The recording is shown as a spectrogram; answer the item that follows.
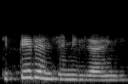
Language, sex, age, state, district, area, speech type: Hindi, female, 30-45, Uttar Pradesh, Prayagraj, rural, conversation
